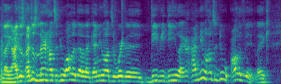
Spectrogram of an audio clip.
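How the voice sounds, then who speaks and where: Talking at a very fast pace, a man with a high voice and an American accent is heard with audible room echo and noticeable background noise. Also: ordinary pitch variation, hardly any pauses. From Ireland. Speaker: streamer guest. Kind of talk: casual chat.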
